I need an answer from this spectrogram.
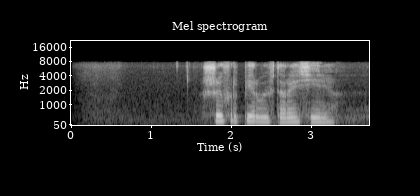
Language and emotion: Russian, neutral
